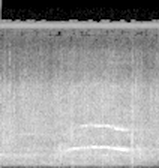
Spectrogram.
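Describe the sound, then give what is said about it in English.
An audience at CLC applauds the Palm Sunday Kids Choir, a dense, steady wash of many hands clapping with no pauses, joined briefly by a thin, high whistle-like tone partway through. “Palm Sunday Kids Choir. Can we give them a big hand? Come on, we can do better than that.”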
